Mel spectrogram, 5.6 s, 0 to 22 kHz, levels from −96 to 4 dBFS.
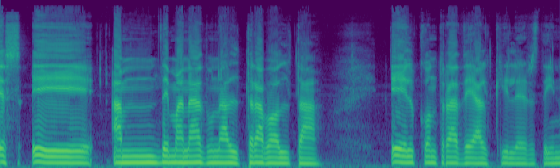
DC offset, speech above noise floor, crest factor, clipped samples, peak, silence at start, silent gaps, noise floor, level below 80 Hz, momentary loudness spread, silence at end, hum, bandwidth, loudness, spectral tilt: under 0.1%; 26 dB; 10 dB; under 0.1%; -12 dBFS; 0 s; none; -48 dBFS; -50 dBFS; 7 LU; 0 s; none; 16.5 kHz; -22 LUFS; -5.5 dB/octave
